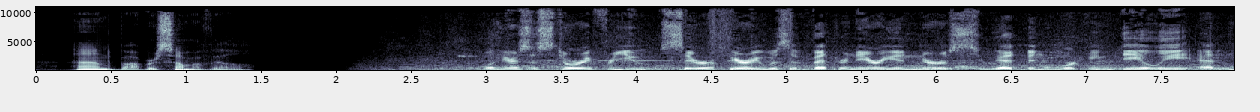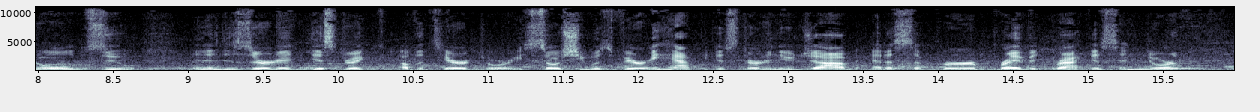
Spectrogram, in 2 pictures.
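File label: minnesota, International Dialects of English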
